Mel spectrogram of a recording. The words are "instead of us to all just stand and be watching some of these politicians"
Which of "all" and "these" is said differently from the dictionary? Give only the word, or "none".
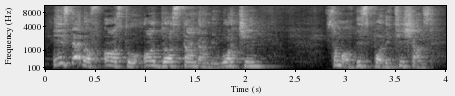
these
